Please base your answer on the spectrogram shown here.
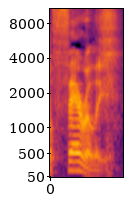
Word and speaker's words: Farrelly: Oh, Farrelly. You were saying like just fairly. Yeah, but it is Barely. pronounced fairly. Like barely.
